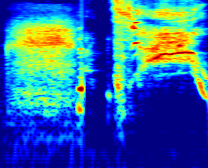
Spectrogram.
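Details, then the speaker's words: Woman's hissing breathy inhale, brief catch, then a loud sharp sneeze trailing into a falling voiced tail; sneeze. "oh I have to sneeze get it out get it out come on come through come through girl that felt so good"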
